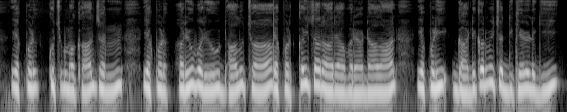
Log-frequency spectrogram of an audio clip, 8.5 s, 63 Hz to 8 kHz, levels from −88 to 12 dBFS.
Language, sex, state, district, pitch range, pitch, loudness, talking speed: Hindi, male, Uttarakhand, Tehri Garhwal, 155-185 Hz, 170 Hz, -14 LUFS, 185 wpm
